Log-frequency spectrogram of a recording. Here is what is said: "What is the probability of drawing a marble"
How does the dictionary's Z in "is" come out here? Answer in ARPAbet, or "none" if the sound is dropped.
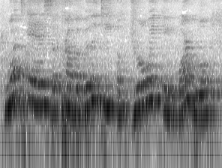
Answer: Z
